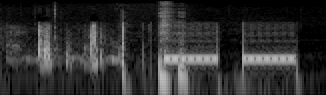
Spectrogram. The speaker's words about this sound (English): My phone's just rang. I've just picked it up.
